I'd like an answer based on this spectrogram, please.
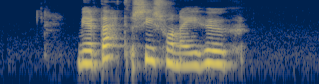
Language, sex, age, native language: Icelandic, female, 40-49, Icelandic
